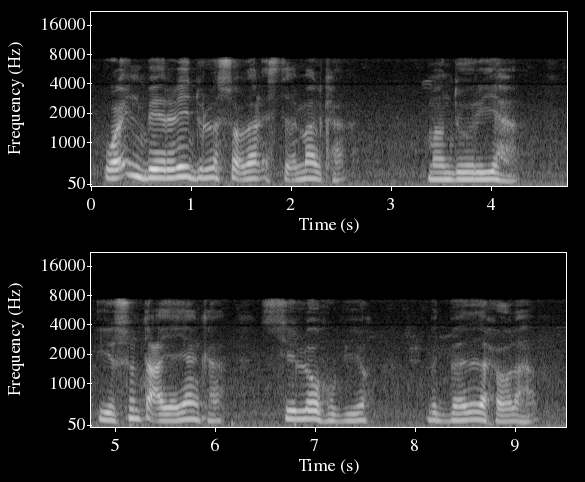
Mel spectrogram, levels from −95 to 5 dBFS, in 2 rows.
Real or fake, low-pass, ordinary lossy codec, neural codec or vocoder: real; 7.2 kHz; none; none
